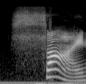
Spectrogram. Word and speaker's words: sine: Sine, it looks like sin, but it's actually pronounced sine.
